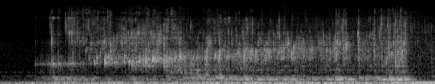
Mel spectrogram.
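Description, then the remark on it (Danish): Hot water is poured steadily into a cup, a continuous splashing, gurgling stream that lasts about four seconds, fairly loud, with no voices. “Her er to eksempler på vand, som jeg formoder er forskellige temperaturer, der bliver hældt op i en kop.”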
